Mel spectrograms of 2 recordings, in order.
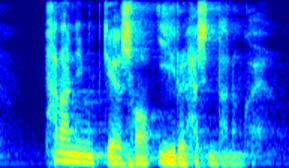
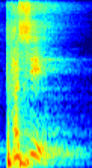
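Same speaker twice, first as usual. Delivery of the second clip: loud threatening bark from an enemy; loud, drawn-out threat; 5 semitones higher, 10 dB louder, much slower than usual. Acted. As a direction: menace them, loud and slow. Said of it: "여러분, 위협하는 거예요".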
